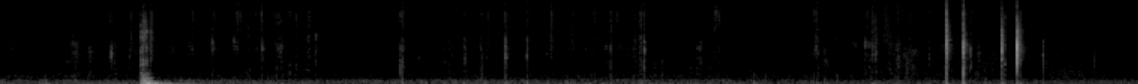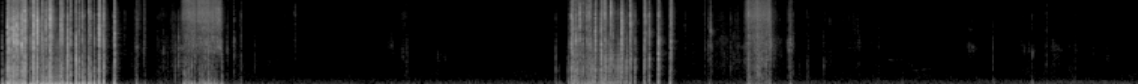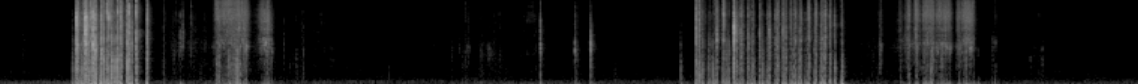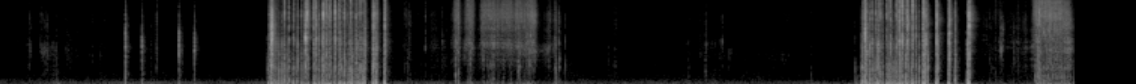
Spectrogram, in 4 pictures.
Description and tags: Cards Shuffling
Shuffling cards various times
cards, shuffle, shuffling-cards, shuffling-deck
